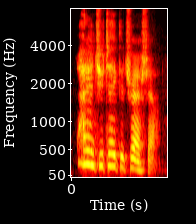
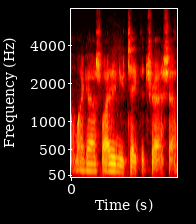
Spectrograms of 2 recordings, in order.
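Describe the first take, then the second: First: It sounds furious, lashing out angrily. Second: It sounds mildly annoyed, not very upset.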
